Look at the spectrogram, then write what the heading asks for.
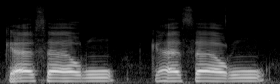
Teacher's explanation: Ronya tebal kaf tipis fa tipis ro tebal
